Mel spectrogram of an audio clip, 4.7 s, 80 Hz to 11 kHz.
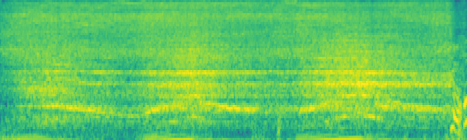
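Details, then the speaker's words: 1993 Opel Corsa B 1.4i 60 hp automatic, stopped after breakdown on highway test: three throttle blips with a thin whistle over the exhaust rising with revs; suspected exhaust fault, possibly catalytic converter or muffler venting. "No, everything seems fine here, but there's some noise at the back. I hear a whistle, something happened to the exhaust."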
